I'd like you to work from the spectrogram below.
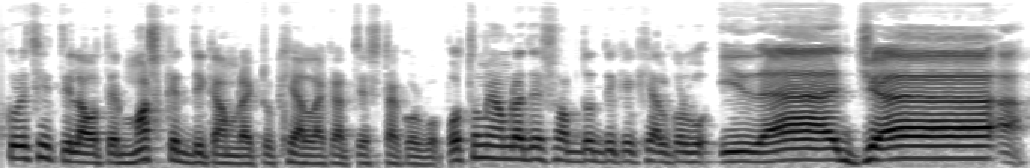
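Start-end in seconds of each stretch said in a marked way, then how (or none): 4.8-6.8 ইযা জাআ drawn out slowly with a long falling জাআ; slow Quranic chant of ইযা জাআ; tajweed recitation. Shown as a demonstration. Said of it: "সবাইকে বলতে হবে".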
